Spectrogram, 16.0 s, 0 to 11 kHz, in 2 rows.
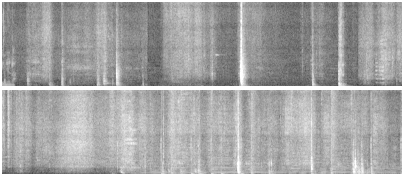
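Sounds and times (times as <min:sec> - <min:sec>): wooden boards knocking: 0:11.2 - 0:13.6, 0:14.2 - 0:14.4, 0:15.0 - 0:15.6.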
